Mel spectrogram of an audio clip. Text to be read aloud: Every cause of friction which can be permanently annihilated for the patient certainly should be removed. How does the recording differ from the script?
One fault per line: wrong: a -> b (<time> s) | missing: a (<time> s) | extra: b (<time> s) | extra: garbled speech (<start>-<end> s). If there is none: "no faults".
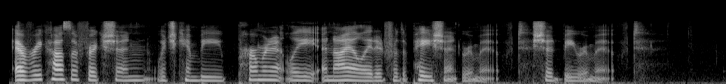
wrong: certainly -> removed (4.6 s)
